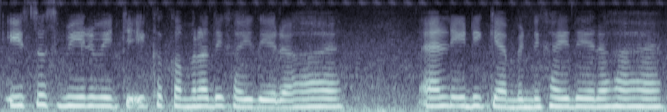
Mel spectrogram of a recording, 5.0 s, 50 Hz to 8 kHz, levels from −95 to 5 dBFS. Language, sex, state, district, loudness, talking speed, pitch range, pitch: Punjabi, female, Punjab, Fazilka, -10 LUFS, 190 wpm, 210-225 Hz, 215 Hz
